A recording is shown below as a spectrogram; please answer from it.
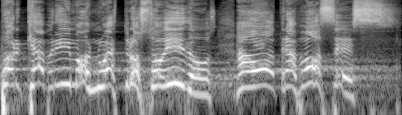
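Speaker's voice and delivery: full-force pulpit preaching; fiery preaching. Acted. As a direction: preach it to the whole church.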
